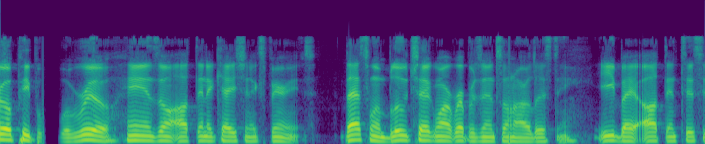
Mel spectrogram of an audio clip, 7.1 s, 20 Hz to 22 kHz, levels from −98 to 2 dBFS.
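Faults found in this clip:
Three brief dropouts in the speech at 0.42, 2.62 and 5.09 s, each about 7.5 ms with abrupt edges. Unconcealed Bluetooth headset packet loss: single voice packets lost and replaced by silence or an idle pattern, over an mSBC wideband link.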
